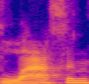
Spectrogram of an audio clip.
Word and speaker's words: Lassen: to pronounce it correctly is it l or Lassen yeah it's Lassen County and I I hear it both ways so thanks for asking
